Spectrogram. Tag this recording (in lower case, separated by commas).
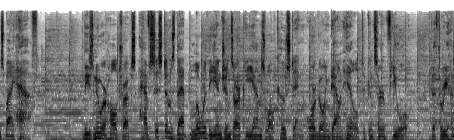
speech, music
